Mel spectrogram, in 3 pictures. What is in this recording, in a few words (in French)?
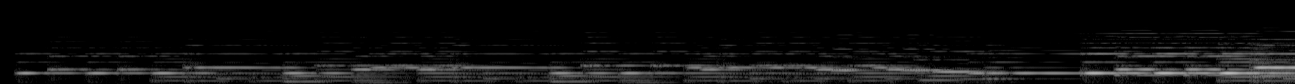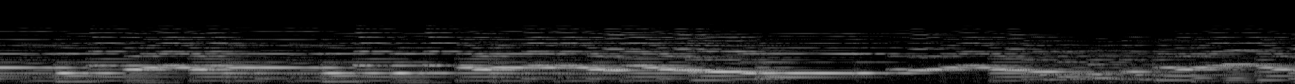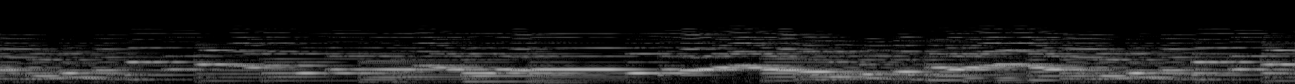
gavotte majeur; corelli arcangelo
